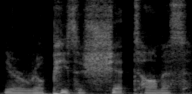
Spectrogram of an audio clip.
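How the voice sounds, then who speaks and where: A man playing a wounded, foul-mouthed, defiant young captive in an audio roleplay, with a husky, strained voice. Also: on the low side, fairly even intonation, moderate pace, bright, forceful tone. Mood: spiteful.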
